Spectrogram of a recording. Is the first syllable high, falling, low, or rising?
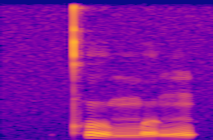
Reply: falling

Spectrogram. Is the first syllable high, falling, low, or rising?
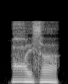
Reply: falling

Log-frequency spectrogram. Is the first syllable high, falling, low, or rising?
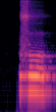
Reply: low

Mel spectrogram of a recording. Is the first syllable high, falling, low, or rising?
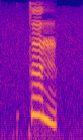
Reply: falling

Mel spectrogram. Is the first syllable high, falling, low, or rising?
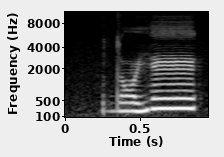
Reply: low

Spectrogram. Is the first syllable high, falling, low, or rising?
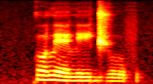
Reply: high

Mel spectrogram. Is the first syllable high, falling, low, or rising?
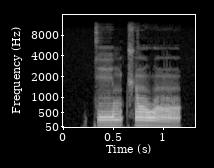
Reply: high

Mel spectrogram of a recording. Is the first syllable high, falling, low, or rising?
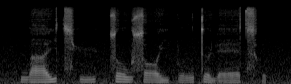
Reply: rising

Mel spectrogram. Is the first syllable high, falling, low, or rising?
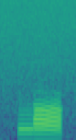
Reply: falling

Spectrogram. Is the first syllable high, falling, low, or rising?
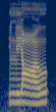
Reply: low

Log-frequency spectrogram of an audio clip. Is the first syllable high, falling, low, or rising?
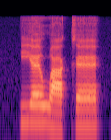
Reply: high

